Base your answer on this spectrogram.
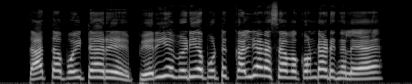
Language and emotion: Tamil, happy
